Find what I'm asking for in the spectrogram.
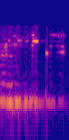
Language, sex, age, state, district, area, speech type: Kannada, female, 18-30, Karnataka, Hassan, urban, conversation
